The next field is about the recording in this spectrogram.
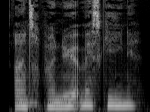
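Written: entreprenørmaskine

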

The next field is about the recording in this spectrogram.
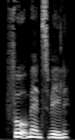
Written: fåmandsvælde

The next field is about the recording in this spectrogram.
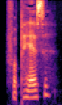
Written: forpasse

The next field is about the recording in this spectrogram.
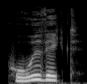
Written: hovedvægt

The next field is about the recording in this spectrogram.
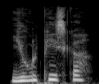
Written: hjulpisker

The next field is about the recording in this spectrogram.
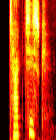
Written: taktisk

